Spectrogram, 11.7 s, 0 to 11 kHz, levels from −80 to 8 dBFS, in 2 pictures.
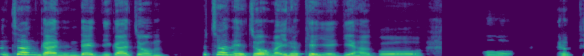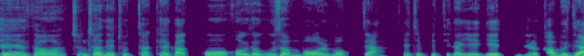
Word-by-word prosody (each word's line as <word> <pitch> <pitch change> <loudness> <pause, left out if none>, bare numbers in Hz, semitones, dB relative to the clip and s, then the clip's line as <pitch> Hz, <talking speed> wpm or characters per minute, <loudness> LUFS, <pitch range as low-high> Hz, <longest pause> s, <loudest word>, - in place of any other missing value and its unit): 춘천 380 -2 +5
가는데 225 -3 +5
네가 200 +1 +3
좀 205 0 -2 0.4
추천해 380 - +4
줘." 255 -3 +8
막 175 -1 +2
이렇게 235 0 +4
얘기하고 165 -2 -2 0.6
어 205 -3 -7 0.5
그렇게 290 -3 -5
해서 240 +3 -4
춘천에 300 -6 -4
도착해 190 +3 -9
갖고 265 +10 -3
거기서 165 -4 -3
"우선 175 -2 -5
뭘 140 +1 -2
먹자. 135 -2 -7 0.2
챗지피티가 200 - -9
얘기해 135 +4 -3
준 130 -2 -16
데로 130 -1 -7
가 145 -1 0
보자." 175 +3 +1
200 Hz, 290 characters per minute, -20 LUFS, 165-245 Hz, 0.6 s, 줘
